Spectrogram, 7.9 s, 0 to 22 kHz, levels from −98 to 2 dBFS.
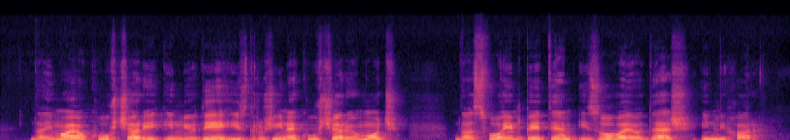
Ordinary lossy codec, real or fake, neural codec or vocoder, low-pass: none; fake; vocoder, 44.1 kHz, 128 mel bands every 512 samples, BigVGAN v2; 19.8 kHz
